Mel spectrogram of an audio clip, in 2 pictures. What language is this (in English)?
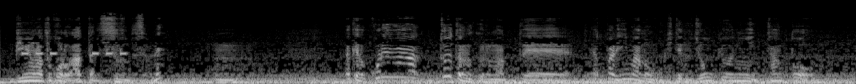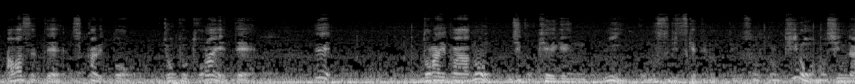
Japanese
